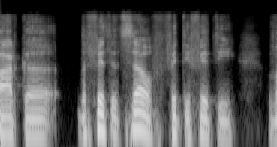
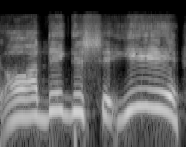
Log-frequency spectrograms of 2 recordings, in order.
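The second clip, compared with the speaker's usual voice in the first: higher, delighted mock cheer; 12 semitones higher, slower than usual. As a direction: sound pleasantly surprised. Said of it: "And I'm like".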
